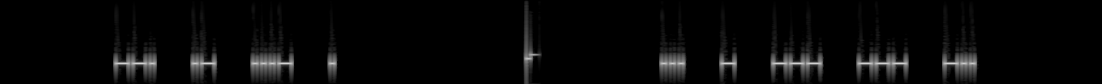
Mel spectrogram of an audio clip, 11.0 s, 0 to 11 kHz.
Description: Morse code, heard as a keyed tone, about 28 wpm, spaced as for 16 wpm, 690 Hz. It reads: GAVE STOOD
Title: 3x Character Spacing - Top 500 Words - 28wpm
